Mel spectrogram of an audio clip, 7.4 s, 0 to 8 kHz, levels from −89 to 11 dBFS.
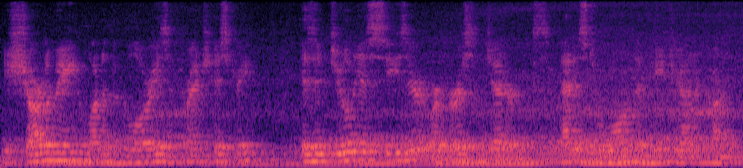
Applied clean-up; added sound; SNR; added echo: none; Car passing by; 3 dB; reverberation time 0.6 s.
